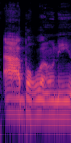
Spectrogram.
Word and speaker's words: abalone: I couldn't believe it there's no way it's called abalone that just sounds too silly sounds like baloney and I was wrong so now I say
